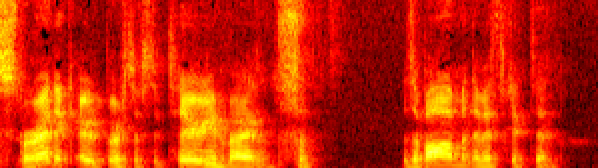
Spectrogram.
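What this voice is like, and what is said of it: Put-on Northern Irish accent. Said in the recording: “I can do it Northern Irish ... the only phrase he can do in Northern Irish, and I can do this annoying accent.”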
